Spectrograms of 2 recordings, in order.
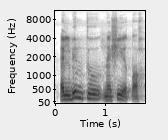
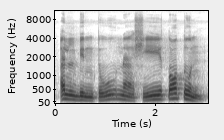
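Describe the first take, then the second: First: The last word ends short, in -ah. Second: The last word ends fully, in -atun. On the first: "bisa dibaca seperti itu" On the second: "kita baca semua tanda dan harokatnya"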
